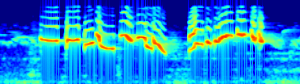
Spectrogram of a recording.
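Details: Oriental magpie-robin singing a lure song meant to get an unwilling bird in full voice; two vigorous phrases of mixed whistles, downward slurs and rapid sharp chips, the second climbing in pitch.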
